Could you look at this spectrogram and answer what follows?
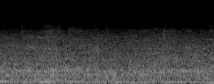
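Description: A Katwa–Nimtita passenger train leaves Salar station, a dense steady rumble and rush of moving coaches, loud and continuous.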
